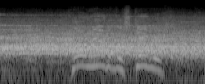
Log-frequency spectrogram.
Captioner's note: crowd cheering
